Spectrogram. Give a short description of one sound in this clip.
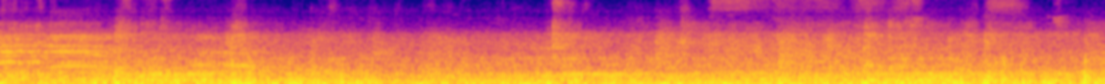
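A passenger train rumbles past close by, its wheels clattering on the rails.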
